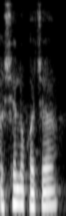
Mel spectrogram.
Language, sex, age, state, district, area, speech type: Goan Konkani, male, 30-45, Goa, Canacona, rural, spontaneous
